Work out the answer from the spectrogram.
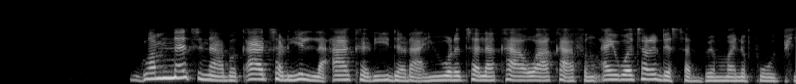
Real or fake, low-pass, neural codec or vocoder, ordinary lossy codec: fake; 5.4 kHz; vocoder, 22.05 kHz, 80 mel bands, HiFi-GAN; none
